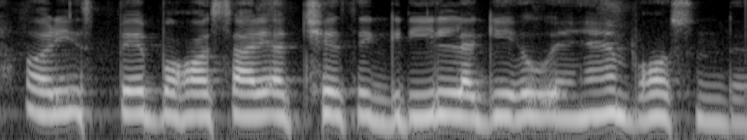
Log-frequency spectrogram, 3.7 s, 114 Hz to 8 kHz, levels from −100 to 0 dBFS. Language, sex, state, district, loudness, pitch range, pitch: Hindi, female, Bihar, Muzaffarpur, -30 LUFS, 230-250 Hz, 235 Hz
